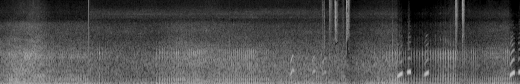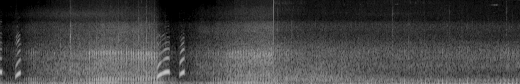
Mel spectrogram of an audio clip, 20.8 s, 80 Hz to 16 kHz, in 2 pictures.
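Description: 2018 Honda CB150R's single-cylinder engine running under way in traffic, with wind noise over the mic. The engine note rises briefly several times as it revs, and there are a couple of short clicks.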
